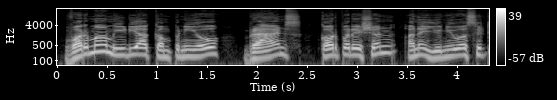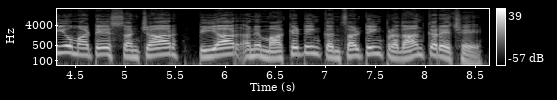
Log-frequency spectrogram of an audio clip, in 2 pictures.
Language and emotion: Gujarati, neutral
